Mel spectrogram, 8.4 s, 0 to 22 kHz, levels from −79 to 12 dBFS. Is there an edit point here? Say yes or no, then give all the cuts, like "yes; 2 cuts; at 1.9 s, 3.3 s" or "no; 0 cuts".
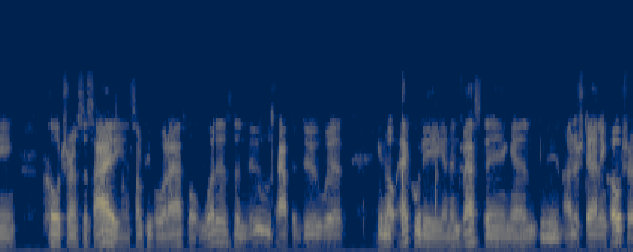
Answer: no; 0 cuts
